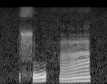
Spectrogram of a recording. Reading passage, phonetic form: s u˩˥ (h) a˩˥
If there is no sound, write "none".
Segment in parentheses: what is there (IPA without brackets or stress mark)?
h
